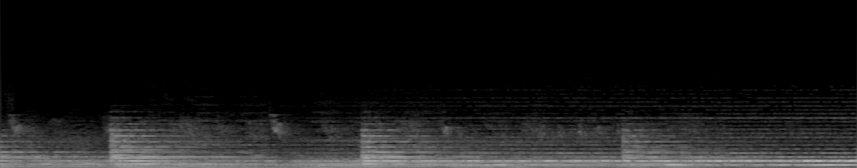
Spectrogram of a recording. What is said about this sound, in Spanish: En el estrépito y el clamor de las campanas.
